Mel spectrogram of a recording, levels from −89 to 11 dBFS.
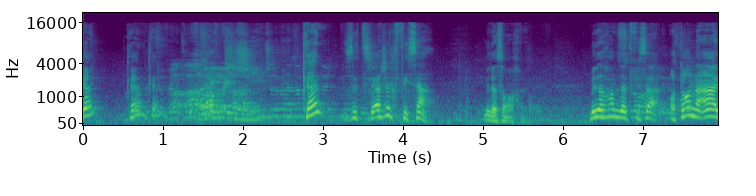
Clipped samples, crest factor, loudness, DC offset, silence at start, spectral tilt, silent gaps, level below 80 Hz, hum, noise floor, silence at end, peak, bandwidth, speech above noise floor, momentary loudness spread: under 0.1%; 16 dB; -16 LUFS; under 0.1%; 0 s; -6 dB/octave; none; -46 dBFS; none; -37 dBFS; 0 s; 0 dBFS; 16 kHz; 22 dB; 16 LU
